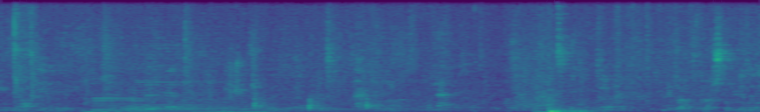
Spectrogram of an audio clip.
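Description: An acoustic guitar is strummed and tuned.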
